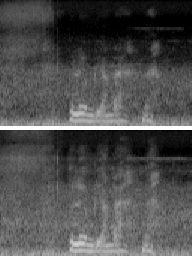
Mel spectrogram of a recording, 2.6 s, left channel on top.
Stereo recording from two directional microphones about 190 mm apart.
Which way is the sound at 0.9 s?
10° right (ahead or behind).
